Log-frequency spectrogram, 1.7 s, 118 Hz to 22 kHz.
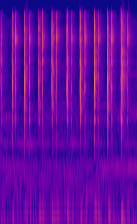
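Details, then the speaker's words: QK Alice Duo keyboard, stabilizers not lubed: sharp, hollow clacks with slight rattle on about nine presses of the stabilized keys; stabilizer rattle, needing lubing. "So if I unplug them, as you do here, 1 and 2, you can hear. Yeah, just like clacking."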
